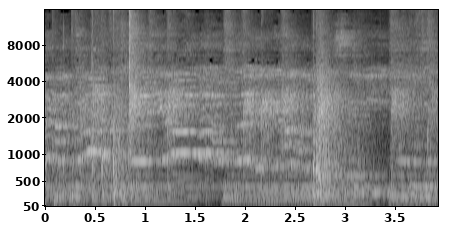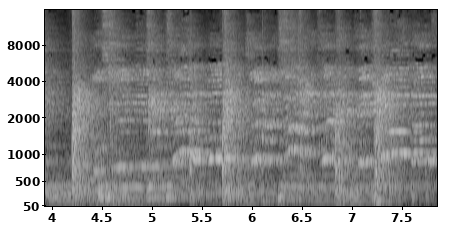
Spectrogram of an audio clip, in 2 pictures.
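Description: Live flamenco: a voice singing long, wavering lines over a Spanish guitar. A dancer's heels stamp on a wooden dance board, with several sharp strikes.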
